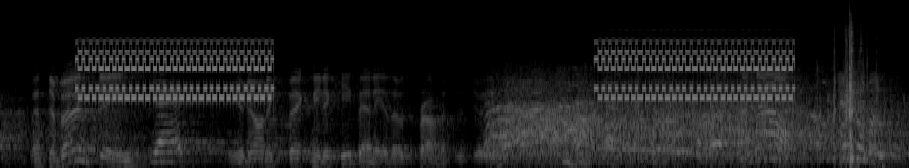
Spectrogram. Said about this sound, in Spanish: Los trinches celulares, bueno, ya lo habías dicho, pero también cuando suenan, ¿no? Sí. El típico.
